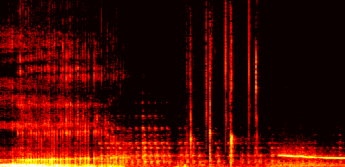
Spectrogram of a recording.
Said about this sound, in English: until at last the sound of the giant's snores shook the castle walls.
